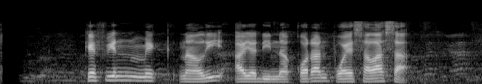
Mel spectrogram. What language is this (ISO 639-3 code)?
sun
